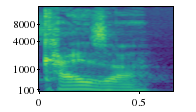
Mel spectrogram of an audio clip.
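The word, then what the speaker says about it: Caesar: Aber äh, das fing dann so an, dass er sagte, äh, das wird nicht Cäsar ausgesprochen. Ne? Weil C wird wie K ausgesprochen und AE wird nicht wie Ä, sondern wie Ei. Also heißt das Kaiser und nicht Cäsar.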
